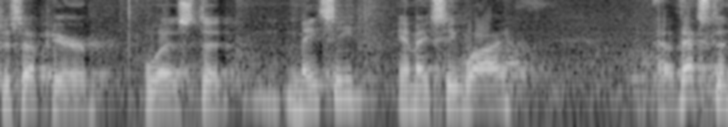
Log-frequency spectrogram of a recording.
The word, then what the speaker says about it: Macy's: find a Macy's and it's a long a Maisie Maisie big famous department store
